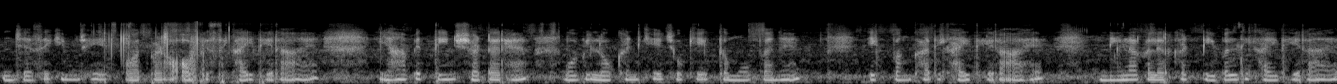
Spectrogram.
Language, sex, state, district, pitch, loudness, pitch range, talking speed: Hindi, female, Rajasthan, Nagaur, 220 Hz, -23 LUFS, 205-250 Hz, 185 wpm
